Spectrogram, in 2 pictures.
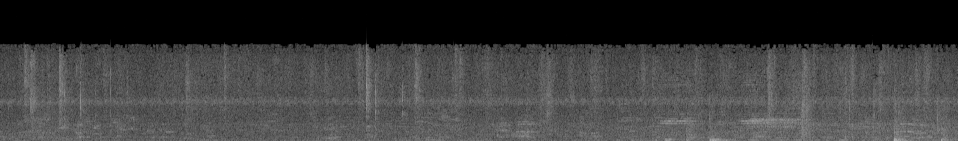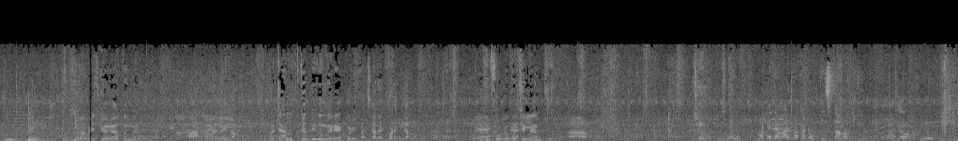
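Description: Several adults chat and laugh close by.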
